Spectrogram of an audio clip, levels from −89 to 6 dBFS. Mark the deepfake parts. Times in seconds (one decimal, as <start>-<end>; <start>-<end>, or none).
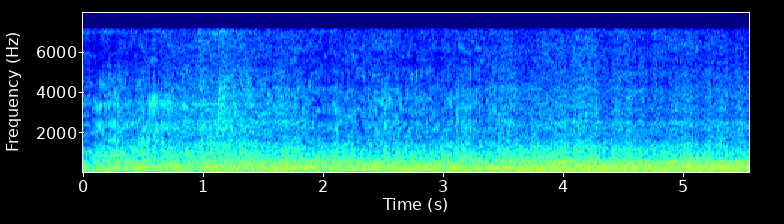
0.0-0.7; 1.8-3.5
